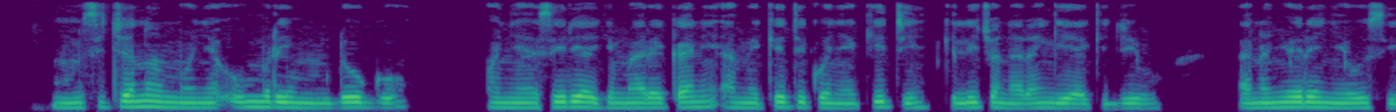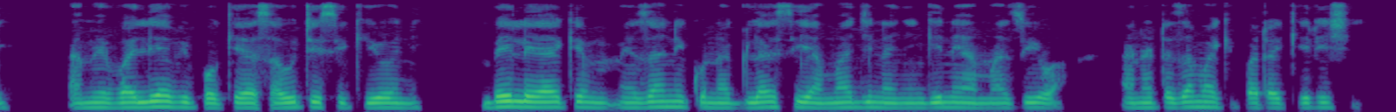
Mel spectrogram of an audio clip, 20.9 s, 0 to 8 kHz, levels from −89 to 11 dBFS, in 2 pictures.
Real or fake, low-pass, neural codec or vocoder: real; 7.2 kHz; none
